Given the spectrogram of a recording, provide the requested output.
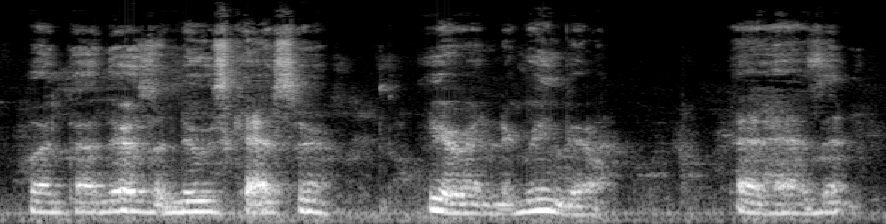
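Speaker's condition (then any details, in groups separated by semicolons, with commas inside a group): ALS; onset left foot drop, then left leg weakness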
